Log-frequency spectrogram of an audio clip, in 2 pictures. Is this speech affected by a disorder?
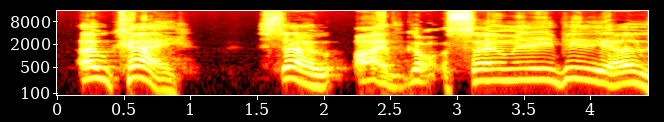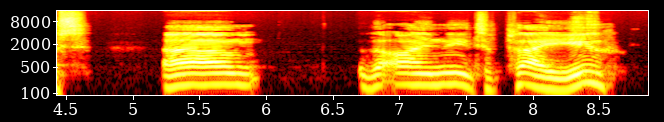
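Yes: ALS; speech.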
